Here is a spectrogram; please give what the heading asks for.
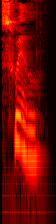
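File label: "swill", British English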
